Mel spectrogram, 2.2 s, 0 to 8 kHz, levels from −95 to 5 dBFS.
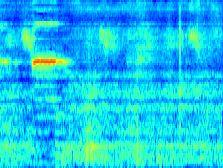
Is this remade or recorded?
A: remade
